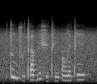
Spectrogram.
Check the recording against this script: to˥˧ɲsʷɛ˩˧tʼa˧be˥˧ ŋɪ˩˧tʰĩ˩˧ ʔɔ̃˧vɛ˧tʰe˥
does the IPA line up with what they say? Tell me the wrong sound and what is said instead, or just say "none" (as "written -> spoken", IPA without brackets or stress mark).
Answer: ŋ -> x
